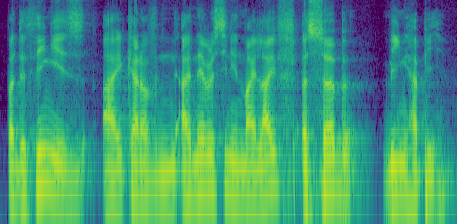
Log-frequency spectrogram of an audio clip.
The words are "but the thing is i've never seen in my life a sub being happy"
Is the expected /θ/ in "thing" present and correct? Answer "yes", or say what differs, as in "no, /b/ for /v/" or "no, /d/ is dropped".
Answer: yes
